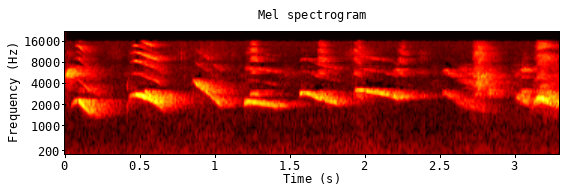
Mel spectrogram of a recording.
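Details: A saffron finch gives a short run of clear, downslurred whistles, each note sliding down in pitch, repeated about three times a second, with a brief buzzy flourish near the end.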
